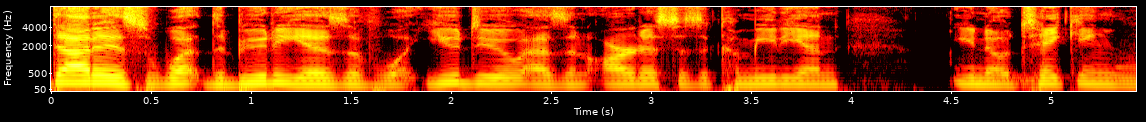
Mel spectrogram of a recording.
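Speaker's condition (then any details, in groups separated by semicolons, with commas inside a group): No condition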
